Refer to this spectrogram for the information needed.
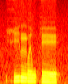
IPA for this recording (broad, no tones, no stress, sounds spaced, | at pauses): h i ŋʷ e w h e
